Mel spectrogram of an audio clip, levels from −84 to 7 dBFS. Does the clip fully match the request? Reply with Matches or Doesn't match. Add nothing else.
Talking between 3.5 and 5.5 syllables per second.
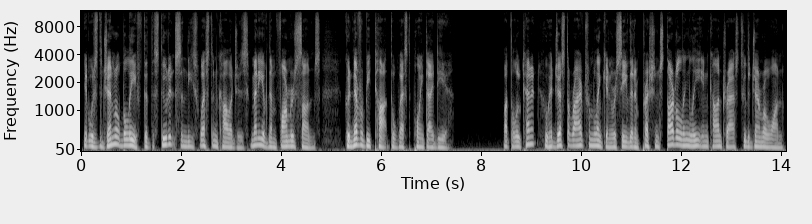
Doesn't match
